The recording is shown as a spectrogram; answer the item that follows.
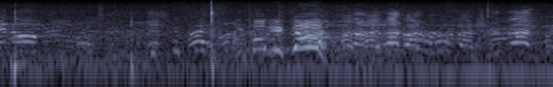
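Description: Players shouting and calling to each other during a football match, several voices overlapping in short calls. Two sharp knocks stand out, one at the start and one about a second and a half in.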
